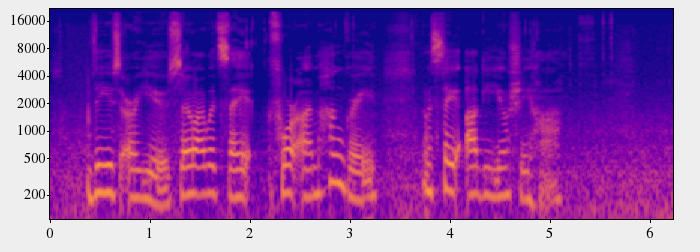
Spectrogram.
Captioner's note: speaks in Cherokee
